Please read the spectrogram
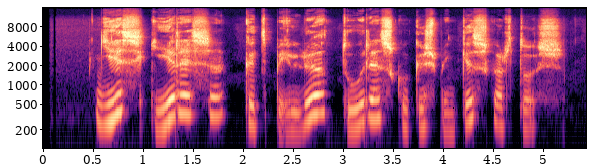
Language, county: Lithuanian, Vilnius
